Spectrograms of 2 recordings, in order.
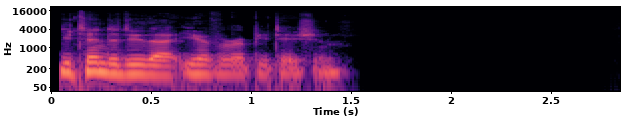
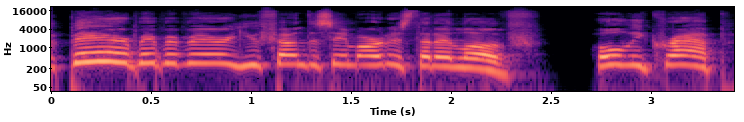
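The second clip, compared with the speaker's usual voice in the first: sudden excited shriek; startling boo; 12 semitones higher, 8 dB louder than usual. Real, not acted. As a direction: burst out high and loud. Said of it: "Did I scare you?".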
